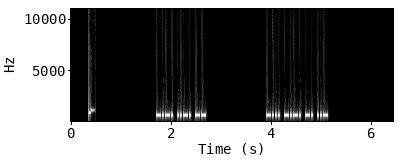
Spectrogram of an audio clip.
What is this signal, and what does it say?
Morse code, heard as a keyed tone, about 40 wpm, 700 Hz. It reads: CFM BCNU
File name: IQE Course 3 - Lesson 89 - YAGI - Two Elements - 40wpm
